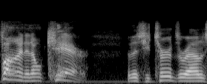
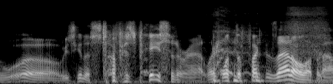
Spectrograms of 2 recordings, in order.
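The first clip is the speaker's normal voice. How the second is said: put-on younger-sounding, baffled kid voice; 4 semitones lower than usual. Retelling own reaction to the scene as a kid: imitating own childhood reaction. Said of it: "I remember kinda going".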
